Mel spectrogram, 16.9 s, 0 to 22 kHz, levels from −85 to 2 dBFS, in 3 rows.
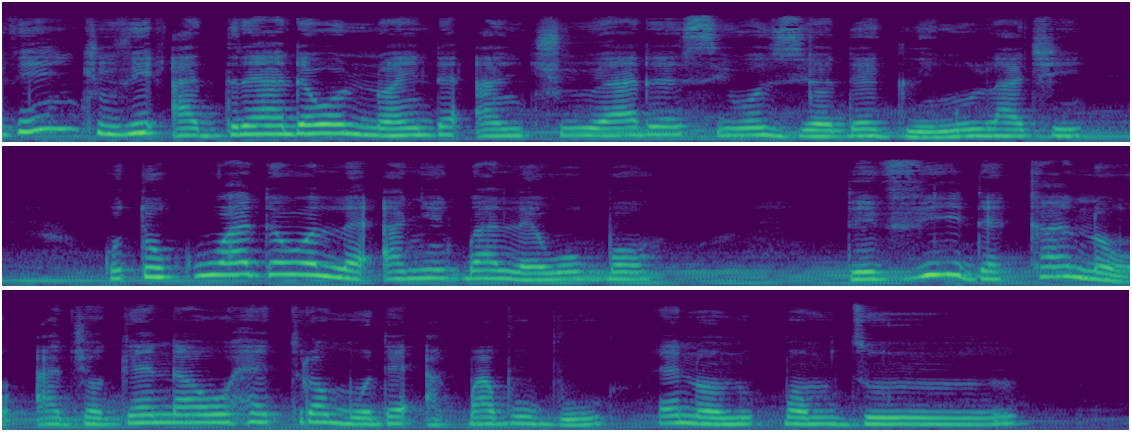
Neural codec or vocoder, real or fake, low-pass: none; real; 14.4 kHz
